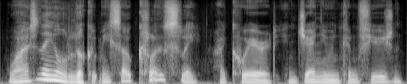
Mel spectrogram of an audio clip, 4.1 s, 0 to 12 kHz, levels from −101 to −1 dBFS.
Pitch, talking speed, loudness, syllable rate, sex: 115 Hz, 205 wpm, -18 LUFS, 5.7 syllables/s, male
